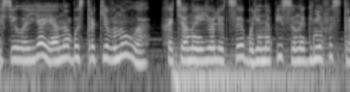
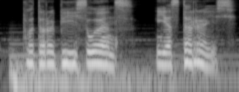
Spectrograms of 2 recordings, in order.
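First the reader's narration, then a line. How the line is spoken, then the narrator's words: Growling. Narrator (Russian): прорычал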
